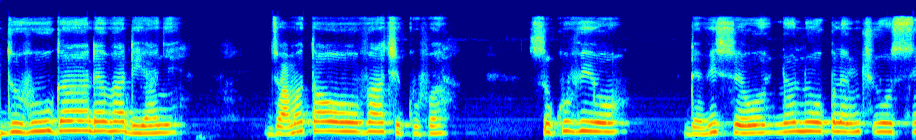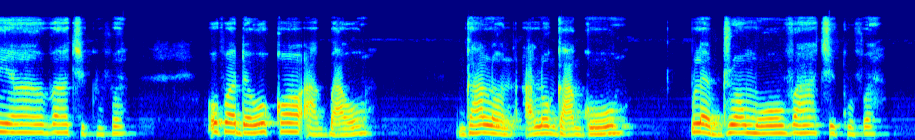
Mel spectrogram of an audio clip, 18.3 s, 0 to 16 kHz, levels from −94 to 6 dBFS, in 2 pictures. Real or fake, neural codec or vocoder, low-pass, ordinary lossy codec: real; none; 9.9 kHz; Opus, 32 kbps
